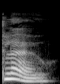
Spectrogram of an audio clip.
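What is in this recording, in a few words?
"glow", English, British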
